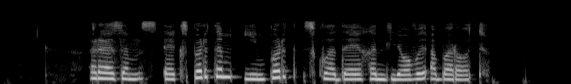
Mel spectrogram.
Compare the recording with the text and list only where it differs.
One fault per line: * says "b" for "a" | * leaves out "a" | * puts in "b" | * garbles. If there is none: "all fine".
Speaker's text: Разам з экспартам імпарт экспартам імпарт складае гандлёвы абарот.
* leaves out "экспартам імпарт"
